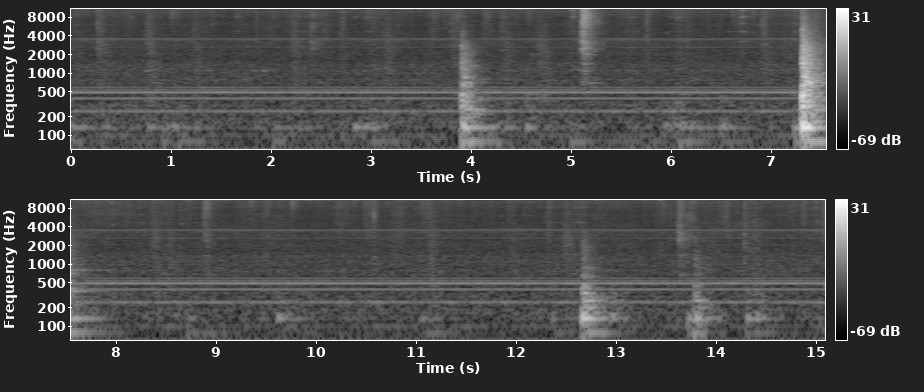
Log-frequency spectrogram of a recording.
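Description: Dull knocks from hands working pizza dough in a glass mixing bowl on a table, a handful of separate thumps with the loudest about seven seconds in. A steady low hum runs underneath.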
